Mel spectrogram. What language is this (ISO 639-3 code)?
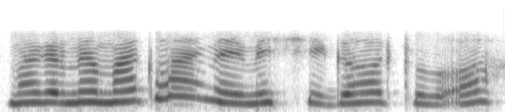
kas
